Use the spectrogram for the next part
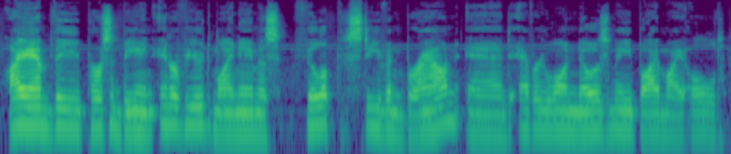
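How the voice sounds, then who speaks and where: Man, late 50s, unhurried oral-history storyteller, bright tone. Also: medium pitch, flat delivery. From New York and Connecticut, USA. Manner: slow, reflective storytelling with many uh fillers. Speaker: interviewee.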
